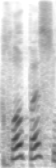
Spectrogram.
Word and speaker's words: Clopas: The word Clopas, long O, the omega used there, different name, different derivation.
